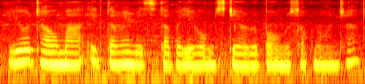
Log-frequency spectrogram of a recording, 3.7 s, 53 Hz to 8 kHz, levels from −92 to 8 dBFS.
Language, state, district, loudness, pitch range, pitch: Nepali, West Bengal, Darjeeling, -14 LUFS, 170-185 Hz, 175 Hz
